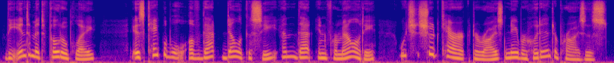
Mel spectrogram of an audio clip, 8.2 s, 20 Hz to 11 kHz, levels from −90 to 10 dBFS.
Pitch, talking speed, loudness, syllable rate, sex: 215 Hz, 115 wpm, -19 LUFS, 5.5 syllables/s, female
